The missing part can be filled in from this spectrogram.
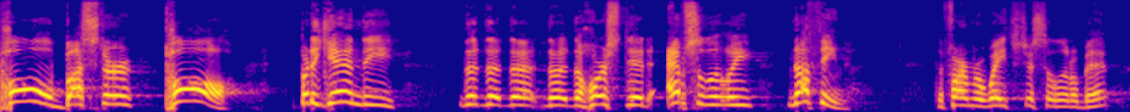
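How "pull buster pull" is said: loud, drawn-out high yelling. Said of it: "yells out a, a third time".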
